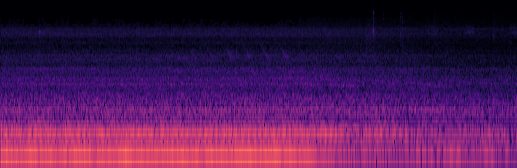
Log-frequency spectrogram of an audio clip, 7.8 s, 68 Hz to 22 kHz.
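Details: 1995 Ford Mustang GT V8 (OBD1) during KOER engine-running self-test via jumpered EEC self-test connector: RPMs raised two to three minutes while codes output; steady even drone at raised idle easing slightly at end, no misses or knocks, normal fast idle.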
